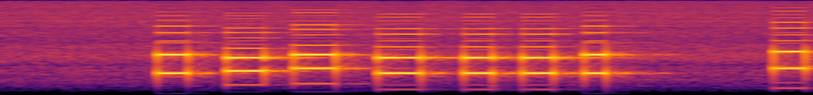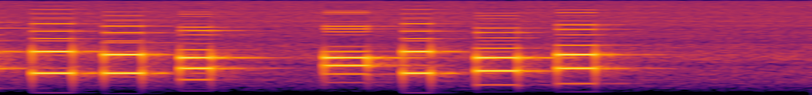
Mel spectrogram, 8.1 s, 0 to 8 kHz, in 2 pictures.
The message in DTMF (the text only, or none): 2481112 9327 *348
